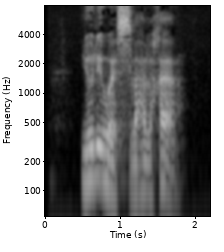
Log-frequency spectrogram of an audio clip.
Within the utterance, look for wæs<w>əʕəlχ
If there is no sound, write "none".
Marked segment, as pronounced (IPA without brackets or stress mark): v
